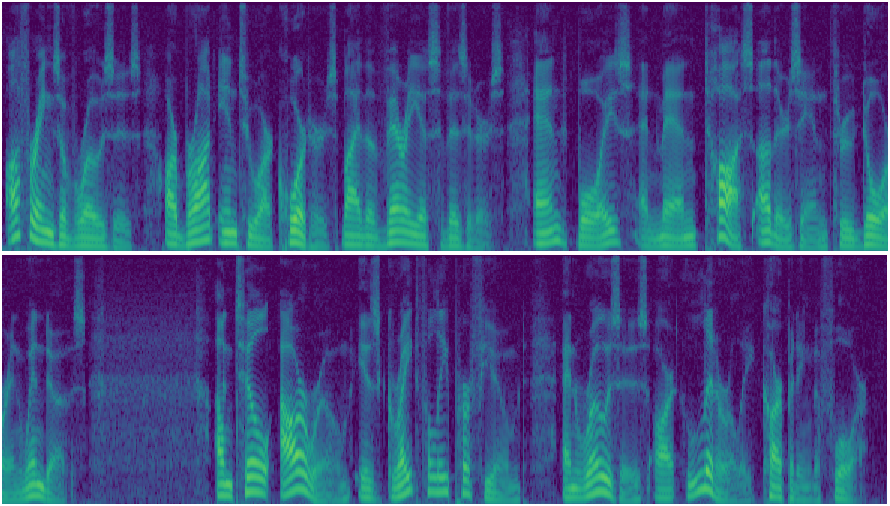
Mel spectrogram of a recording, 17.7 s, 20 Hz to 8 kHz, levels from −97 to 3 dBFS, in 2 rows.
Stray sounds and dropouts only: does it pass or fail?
pass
